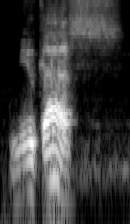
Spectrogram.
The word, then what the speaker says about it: mucous: to the two terms, mucus and mucus. They're pronounced exactly the same, but you see they're spelled differently.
